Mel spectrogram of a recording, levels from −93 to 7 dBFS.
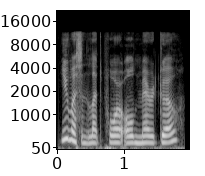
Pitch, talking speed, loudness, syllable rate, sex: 210 Hz, 210 wpm, -17 LUFS, 4.5 syllables/s, female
